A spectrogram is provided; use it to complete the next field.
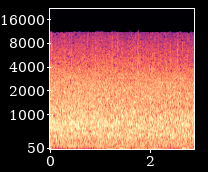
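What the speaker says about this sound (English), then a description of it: "it doesn't appear that we're going to get much of a break from this rain at all as the game progresses" Steady rain falls throughout a baseball game in MLB The Show 20, a dense, even hiss of drops that runs unbroken from start to finish, with no voices over it.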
